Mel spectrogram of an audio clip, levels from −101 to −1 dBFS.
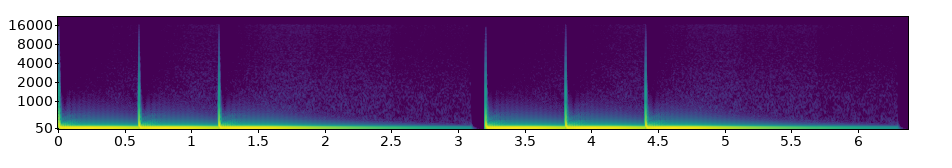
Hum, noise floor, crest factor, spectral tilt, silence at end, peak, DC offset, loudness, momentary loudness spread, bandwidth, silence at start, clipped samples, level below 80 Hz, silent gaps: none; -45 dBFS; 8 dB; -13.5 dB/octave; 0.8 s; -2 dBFS; under 0.1%; -11 LUFS; 16 LU; 0.8 kHz; 0 s; under 0.1%; -8 dBFS; 3.15-3.20 s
